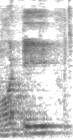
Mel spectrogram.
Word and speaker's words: naughty: GH को silent कर देते हैं। टी का तो साउंड है, लेकिन GH हमारा क्या हो जाएगा? साइलेंट हो जाएगा। जब साइलेंट हो जाएगा तो क्या हो जाएगा? ये टी, और टी में ई की मात्रा लगे तो टी बन गया नॉटी।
